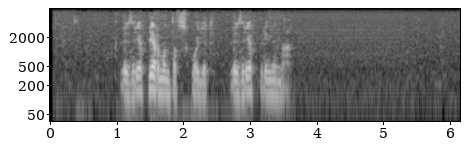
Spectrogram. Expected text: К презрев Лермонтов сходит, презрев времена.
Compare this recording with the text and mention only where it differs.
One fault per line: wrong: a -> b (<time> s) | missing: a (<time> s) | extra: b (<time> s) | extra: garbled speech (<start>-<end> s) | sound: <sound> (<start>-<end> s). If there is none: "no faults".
no faults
